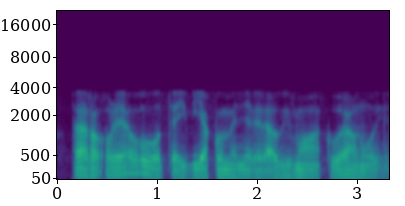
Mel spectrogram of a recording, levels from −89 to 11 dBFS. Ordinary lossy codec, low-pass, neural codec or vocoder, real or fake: none; 3.6 kHz; codec, 16 kHz, 0.7 kbps, FocalCodec; fake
